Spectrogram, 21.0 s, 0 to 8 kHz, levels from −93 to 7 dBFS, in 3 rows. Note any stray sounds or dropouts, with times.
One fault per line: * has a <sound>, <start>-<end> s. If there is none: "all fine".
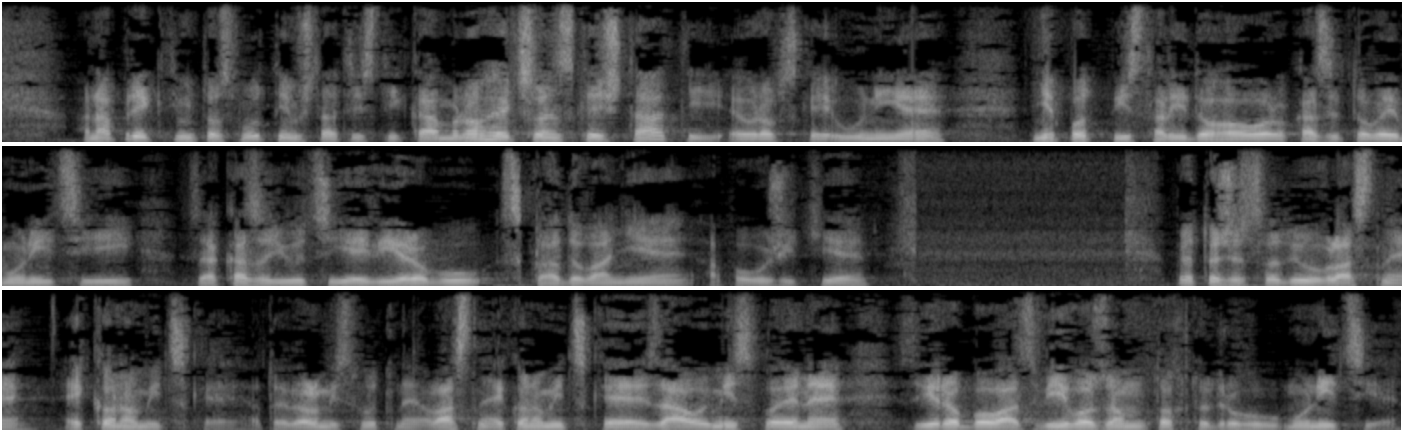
all fine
